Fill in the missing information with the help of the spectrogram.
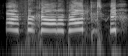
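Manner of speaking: high, laughing through words. Real, not acted. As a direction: squeak it out mid-laugh. Both laughing at Timmy.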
